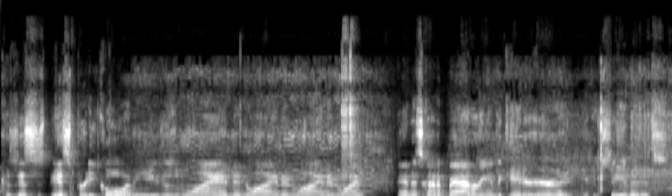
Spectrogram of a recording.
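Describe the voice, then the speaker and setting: A middle-aged man with an American accent explains things conversationally, like a host reviewing gear informally to camera. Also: medium pitch. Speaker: host of a budget prepping show. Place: indoors in a garage or storage room with shelves.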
